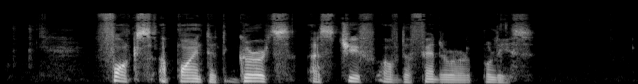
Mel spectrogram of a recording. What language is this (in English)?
English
